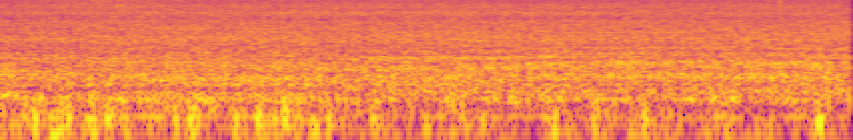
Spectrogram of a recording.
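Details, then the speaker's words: Whirlpool air conditioner after owner cleaned it: compressor running quietly, smooth airy hum with soft steady low drone, no rattles or clanks; heat coming off it; normal operation. "And the compressor's pretty quiet. As you can hear, it's actually pretty quiet."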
